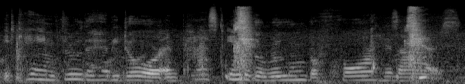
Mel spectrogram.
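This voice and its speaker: A woman leading a lively book talk in a bookstore, asking questions and switching into dramatic readings. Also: medium pitch, a little slow. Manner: animated, asks questions, shifts into dramatic reading. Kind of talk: dramatic reading and discussion with children. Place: bookstore event space. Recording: distant mic, noisy room.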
